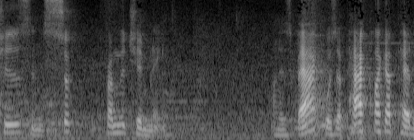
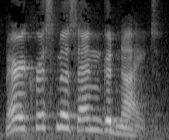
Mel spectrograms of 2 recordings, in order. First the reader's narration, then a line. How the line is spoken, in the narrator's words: The driver called out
